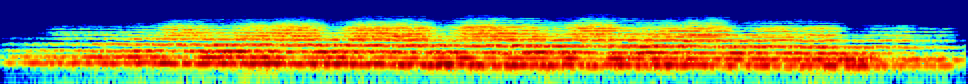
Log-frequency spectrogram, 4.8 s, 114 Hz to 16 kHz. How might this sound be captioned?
Melting Drain
Great melting sound effect or even used as a Nightmare Siren.
80s, 90s, Drain, Effects, Horror, Nightmare, Sci-Fi, SFX, Siren, Sound-Effect, Synthetic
